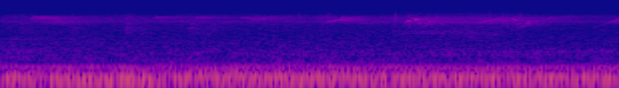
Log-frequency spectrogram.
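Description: Small birds chirping: short, high calls and quick pitch sweeps, several a second, over a steady low rumble.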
